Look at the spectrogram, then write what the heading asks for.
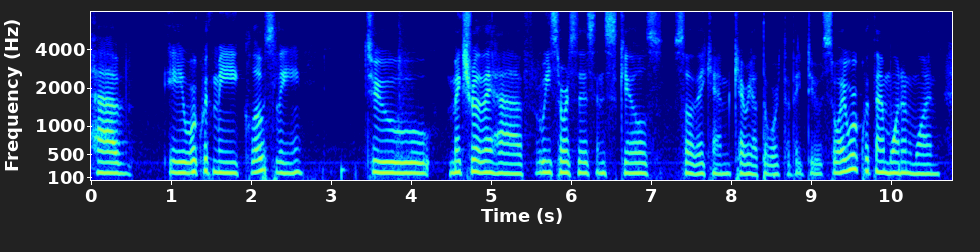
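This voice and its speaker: A man with a high pitch speaks monotone and flat at a fairly slow pace, in a dry, close sound with no echo. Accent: Spanish. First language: Spanish. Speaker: artist and grant writing consultant. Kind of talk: casual monologue.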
